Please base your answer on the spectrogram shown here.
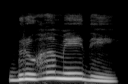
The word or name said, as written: ಗೃಹಮೇಧಿ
